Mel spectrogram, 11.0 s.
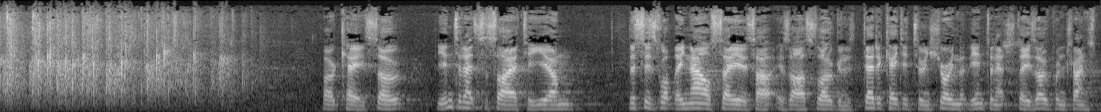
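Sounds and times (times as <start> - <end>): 
crowd applause: 0.0 - 2.8
speech: 3.2 - 10.9.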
